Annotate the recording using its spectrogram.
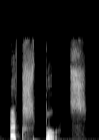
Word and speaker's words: experts: 但是这个 p 我们要把它念成 b 的发音，所以是 experts.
